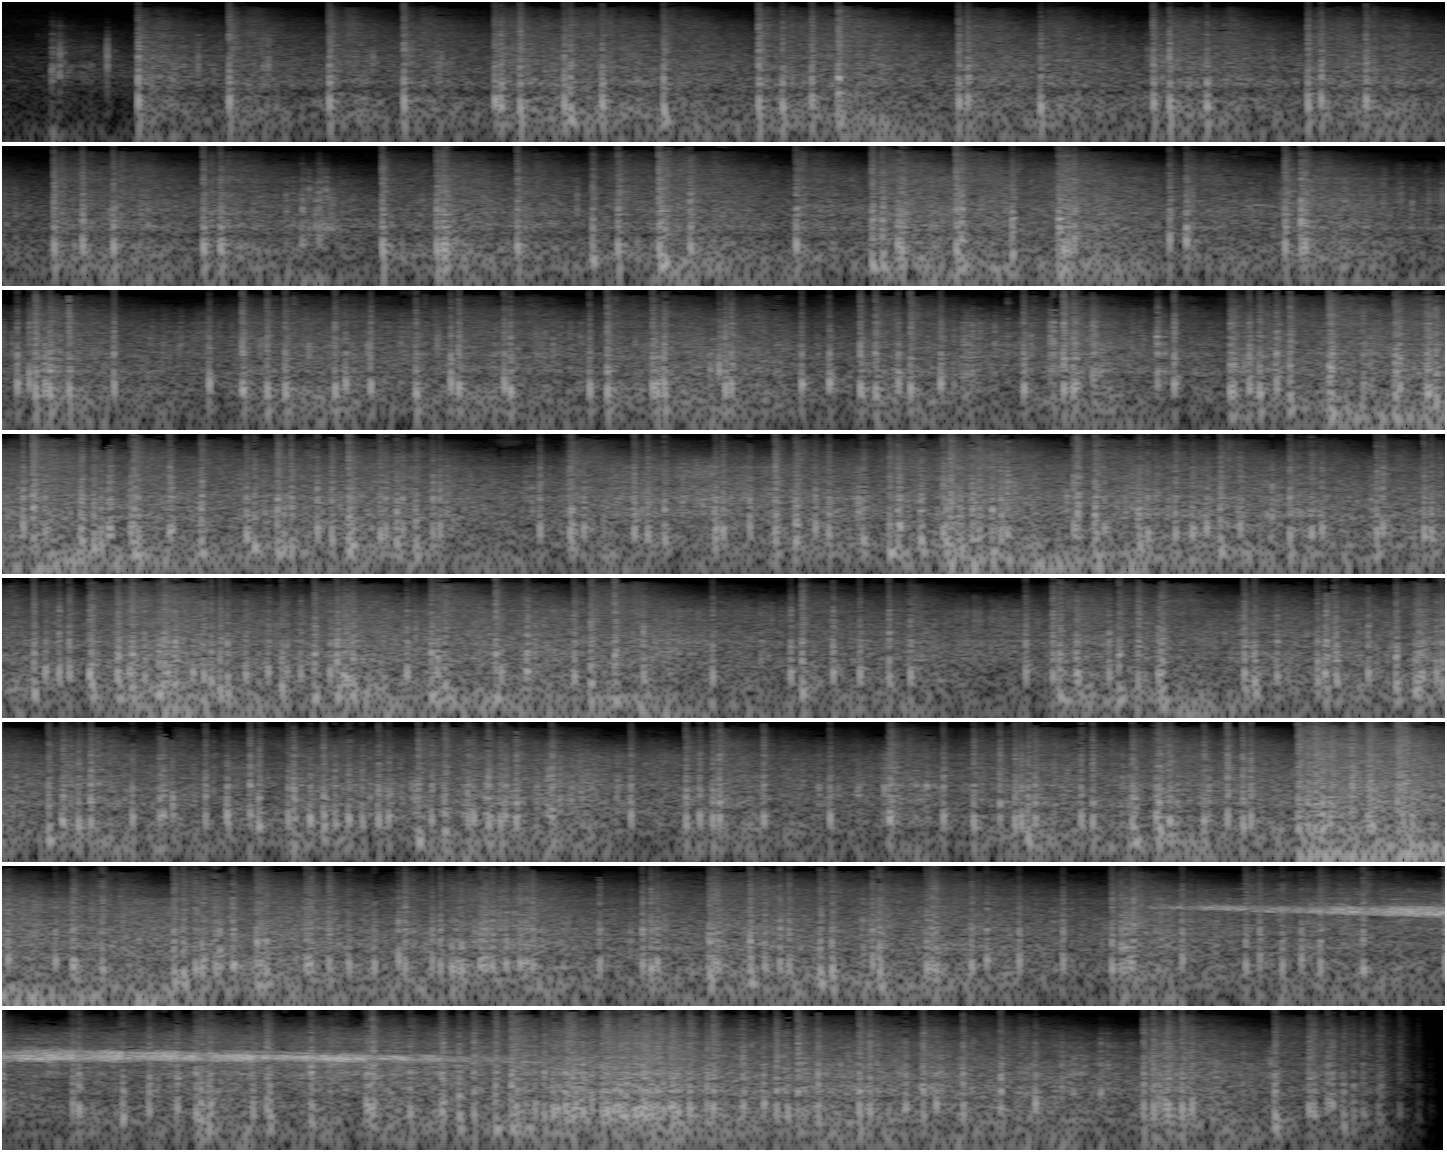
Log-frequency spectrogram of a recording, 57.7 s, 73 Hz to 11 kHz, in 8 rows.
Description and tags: Fireworks Finale
A fireworks display in Laurel, Montana. Recorded in stunning 4 channel stereo.
ambiance, city, field-recording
